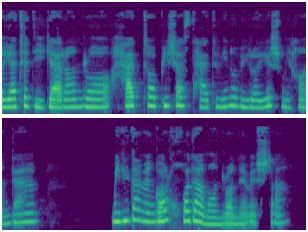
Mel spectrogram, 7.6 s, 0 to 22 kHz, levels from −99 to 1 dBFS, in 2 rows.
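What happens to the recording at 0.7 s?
At 0.7 s there is a DC step. The waveform's zero line suddenly shifts by about -34 dBFS, and a 20 Hz high-pass then drains the offset away. The jump is a low thump or click while the speech carries on unchanged. Unlike an ordinary click or dropout, nothing is missing or spiked in the speech itself. The disturbance is a displaced baseline that then settles back.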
